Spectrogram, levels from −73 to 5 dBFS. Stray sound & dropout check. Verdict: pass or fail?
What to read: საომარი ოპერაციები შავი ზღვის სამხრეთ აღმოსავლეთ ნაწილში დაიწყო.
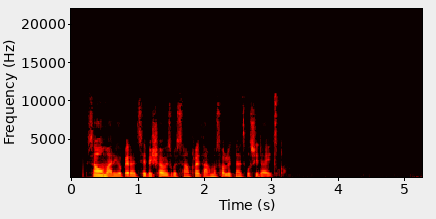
pass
